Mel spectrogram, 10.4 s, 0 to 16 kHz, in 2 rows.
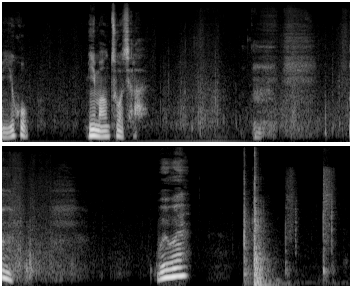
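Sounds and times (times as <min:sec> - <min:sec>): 
speech: 0:00.1 - 0:00.5, 0:01.3 - 0:02.2, 0:05.2 - 0:05.7, 0:07.6 - 0:08.1
door pushed shut with a soft thud: 0:08.8 - 0:09.5.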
